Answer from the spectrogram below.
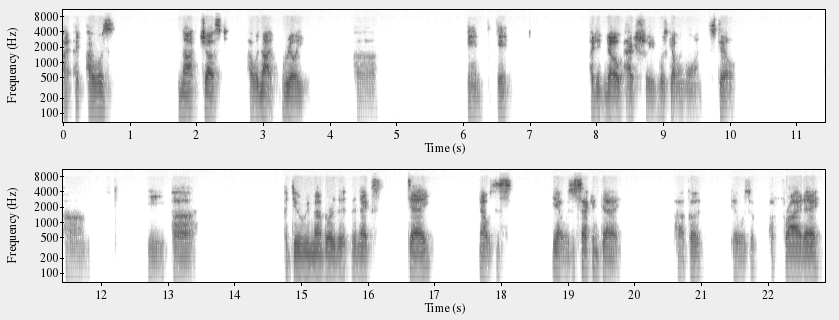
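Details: Adult man with aphasia after an ischemic stroke that occurred together with a heart attack about five and a half years earlier; still has trouble with names and word tenses.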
